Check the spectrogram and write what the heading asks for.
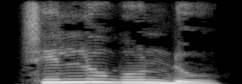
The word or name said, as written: ಚಿಲ್ಲುಗುಂಡು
